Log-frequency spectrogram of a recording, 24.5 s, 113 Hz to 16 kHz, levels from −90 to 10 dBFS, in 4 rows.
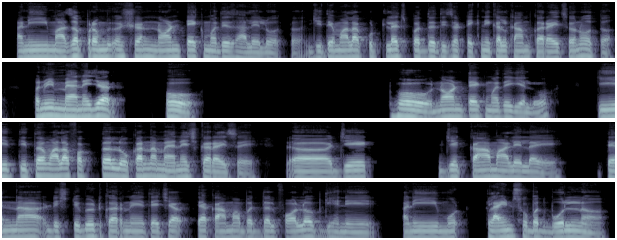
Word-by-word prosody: आणि 115 +2 0
माझं 110 +4 +4
प्रमोशन 125 0 +1
नॉनटेकमध्ये 115 -1 0
झालेलं 100 -2 -3
होतं. 90 0 -10
जिथे 110 +2 -2
मला 115 +1 +2
कुठल्याच 120 +2 -1
पद्धतीचं 115 0 -1
टेक्निकल 115 +2 -1
काम 110 0 -1
करायचं 105 +1 0
नव्हतं. 125 -9 -4 0.3
पण 130 - +1
मी 145 0 +5
मॅनेजर 125 -1 +6 0.5
हो. 110 -6 +4 1.9
हो, 125 -5 +5
नॉनटेकमध्ये 120 0 +1
गेलो, 100 -3 -4 0.5
की 125 +1 0
तिथं 140 +2 +3
मला 135 +1 +6
फक्त 135 +1 -3
लोकांना 130 0 +3
मॅनेज 120 0 0
करायचं 100 -5 +1
आहे 85 - -7 0.4
अ, 105 -1 +3
जे 115 +1 +1 0.8
जे 120 0 0
काम 120 0 +3
आलेलं 110 -1 0
आहे 90 -3 -4 0.5
त्यांना 115 +1 0 0.3
डिस्ट्रीब्यूट 115 +3 -3
करणे, 110 -1 -1
त्याच्या 110 +1 -1 0.2
त्या 115 - +1
कामाबद्दल 110 0 -2
फॉलोअप 115 +2 0
घेणे 100 -2 -6 0.5
आणि 110 +1 -3
मोठ 110 +1 -5 0.3
क्लायंटसोबत 115 -1 +1
बोलणं 105 -4 -1
115 Hz, 115 wpm, -23 LUFS, 110-120 Hz, 1.9 s, मॅनेजर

